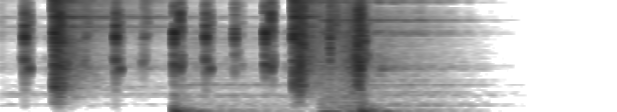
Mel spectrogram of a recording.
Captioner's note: clicking music; logo whooshing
